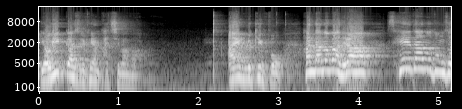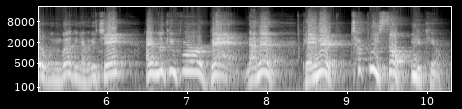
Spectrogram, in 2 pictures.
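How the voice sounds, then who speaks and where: A man teaching English in a slow, unhurried classroom lecture, his voice pitched high and swinging widely. He keeps checking in with the class and playfully nags students to repeat phrases. The sound carries a roomy classroom echo. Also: fairly bright tone. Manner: drills pronunciation, teases students. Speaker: middle school English teacher.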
